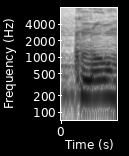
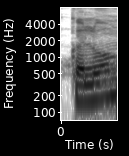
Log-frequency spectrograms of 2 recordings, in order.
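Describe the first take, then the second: First: The k and the l form one cluster. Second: A short vowel separates the k and the l. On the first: The speaker calls it right. "क्लोम होता है actually" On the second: The speaker calls it wrong. "कलोम नहीं"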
